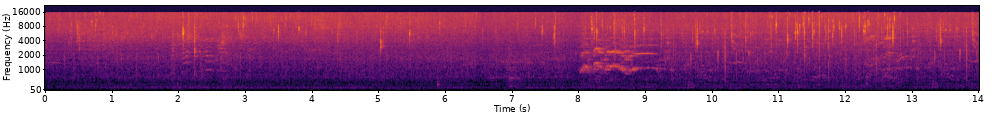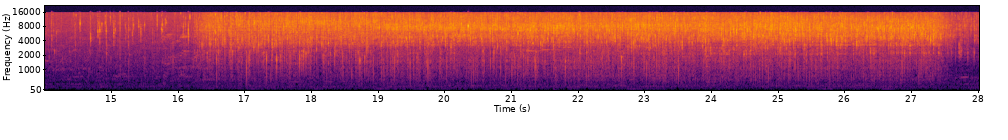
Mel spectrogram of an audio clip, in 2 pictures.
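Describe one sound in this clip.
Oil sizzles and bubbles loudly as food deep-fries.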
